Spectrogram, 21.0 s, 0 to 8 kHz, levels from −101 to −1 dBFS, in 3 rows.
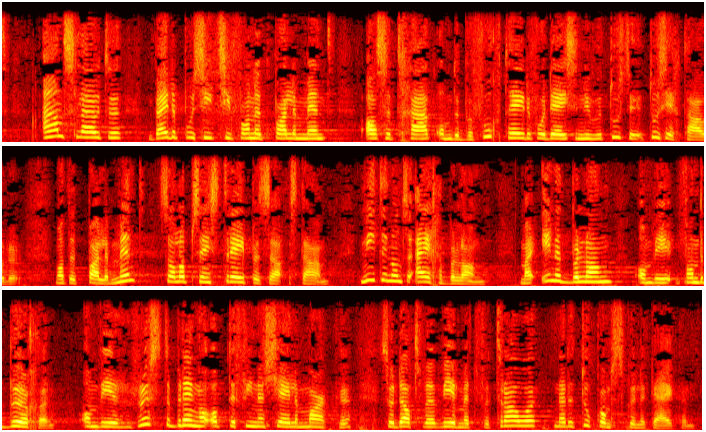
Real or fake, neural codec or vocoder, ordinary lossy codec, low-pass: real; none; none; 7.2 kHz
